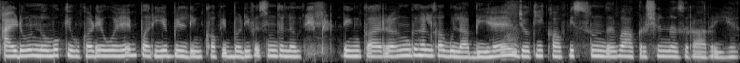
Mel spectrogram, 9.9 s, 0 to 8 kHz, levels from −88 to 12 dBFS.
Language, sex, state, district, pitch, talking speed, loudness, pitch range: Hindi, female, Rajasthan, Jaipur, 230 Hz, 180 wpm, -13 LUFS, 220-240 Hz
